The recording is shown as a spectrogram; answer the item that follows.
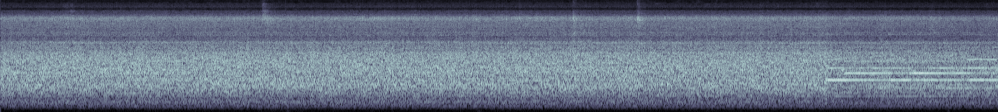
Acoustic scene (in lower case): subway station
